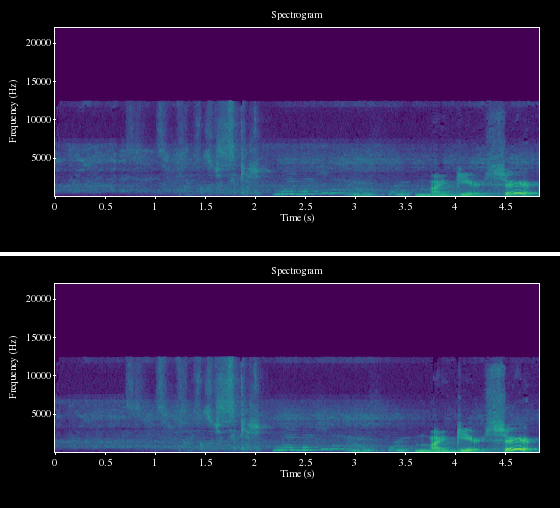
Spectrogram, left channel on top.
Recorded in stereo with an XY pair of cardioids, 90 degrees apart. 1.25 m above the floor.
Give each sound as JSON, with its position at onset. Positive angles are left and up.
{"t": 0.7, "sound": "whispering", "azimuth_deg": -40, "distance_m": 1.7}
{"t": 2.2, "sound": "a woman speaking", "azimuth_deg": -45, "distance_m": 2.5}
{"t": 3.6, "sound": "a man speaking", "azimuth_deg": -55, "distance_m": 0.6}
